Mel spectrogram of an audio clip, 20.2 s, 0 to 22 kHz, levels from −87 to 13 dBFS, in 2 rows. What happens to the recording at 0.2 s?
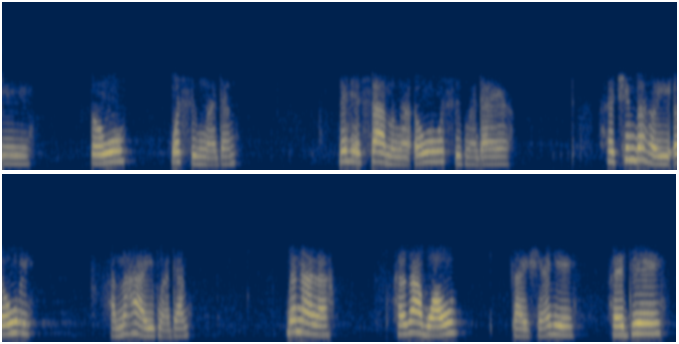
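At 0.2 s the speech already sounds thin, boxy and slightly buzzy, with a rough, synthetic edge. That character runs through the whole clip: G.729 codec damage. The band is held to roughly 250 Hz to 3.4 kHz, so there is no low body and no air above. The codec rebuilds each 10 ms frame from a vocal-tract filter, a pitch predictor and a few pulses rather than the real waveform, which fits an 8 kbit/s G.729A link.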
